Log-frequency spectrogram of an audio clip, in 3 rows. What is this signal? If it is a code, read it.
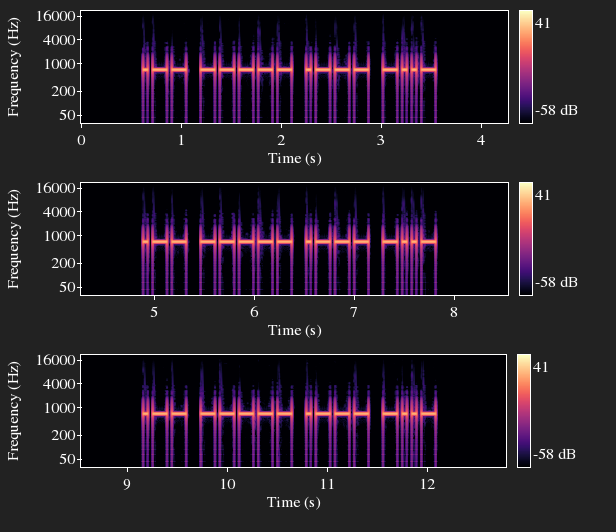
Morse code, heard as a keyed tone, about 25 wpm, 700 Hz. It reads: W0JX W0JX W0JX
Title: Easy Call Signs Repeated 3x - 25wpm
